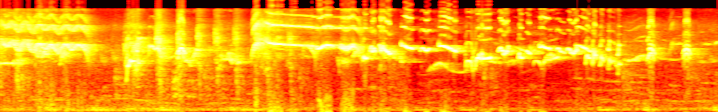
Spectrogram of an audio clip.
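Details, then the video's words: Oriental magpie-robin song used as a lure to provoke other birds into singing: a dense, rapid stream of high whistles, buzzy trills and sharp chirps, with warbled wavering notes and quick slurred phrases packed closely together. "Kacer mana yang gak mau gacor, buka ekor, bongkar emosi dengan pancingan kacer ini"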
